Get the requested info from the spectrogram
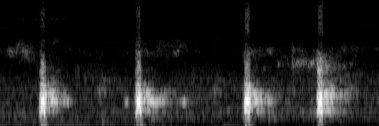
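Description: Great Hornbill giving four loud, harsh barking calls, about one every second or so, each a short gruff blast.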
